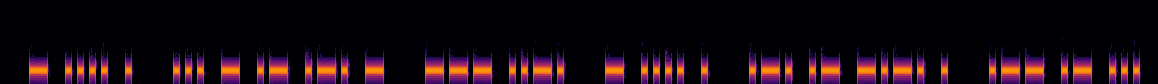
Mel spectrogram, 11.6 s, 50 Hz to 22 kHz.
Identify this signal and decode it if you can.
Morse code, heard as a keyed tone, about 20 wpm, 700 Hz. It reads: THE START OF THE RACE WAS
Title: Sentences with 4-Word Phrases - 20wpm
